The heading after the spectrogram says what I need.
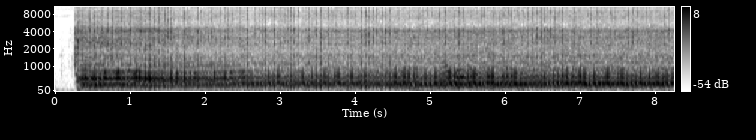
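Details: G660 chainsaw retuned after a timing advance: two-stroke buzzes high and steady at idle, never settling, chain likely creeping; idle mixture too lean, idle adjustment richened to slow the idle.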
